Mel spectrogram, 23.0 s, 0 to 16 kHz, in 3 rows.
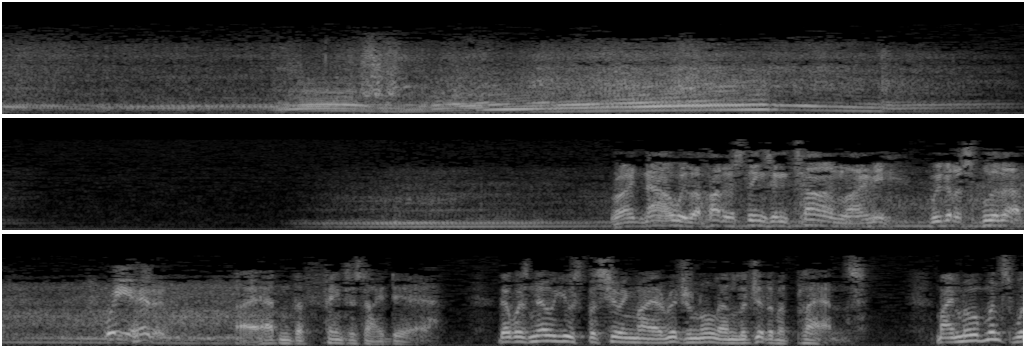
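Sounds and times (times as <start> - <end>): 
car engine starting, revving and accelerating: 0.0 - 8.0, 9.8 - 17.6
speech: 12.4 - 15.5, 16.1 - 22.9.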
